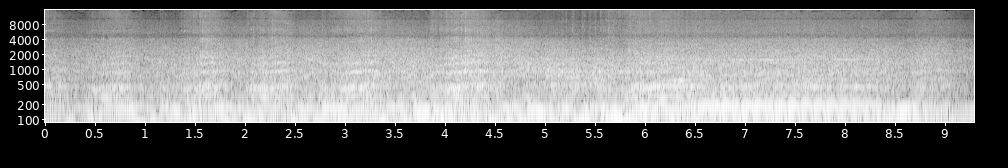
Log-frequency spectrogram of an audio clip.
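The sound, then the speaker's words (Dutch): A car engine revs loudly, its pitch climbing and falling through several surges before settling into a steady, throaty drone; no one speaks. “Het gaan we allemaal missen straks. Straks is alles stil op de weg.”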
